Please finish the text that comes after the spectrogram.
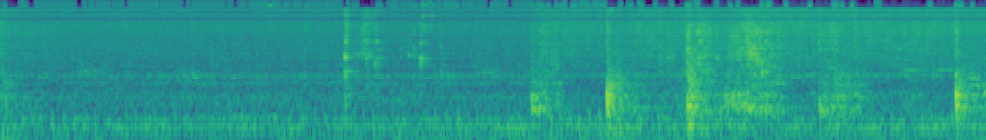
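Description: Tomatoes added to a pan of fried ginger-garlic paste for dalcha, a low background hiss that swells into louder sizzling with several scraping stirs in the second half.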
